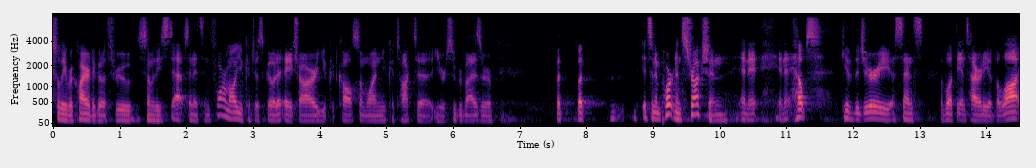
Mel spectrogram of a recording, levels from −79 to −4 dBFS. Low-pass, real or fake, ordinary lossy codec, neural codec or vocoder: 7.2 kHz; fake; MP3, 32 kbps; codec, 24 kHz, 0.9 kbps, DualCodec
